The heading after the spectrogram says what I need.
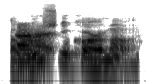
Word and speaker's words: Owusu-Koramoah: setup is, I call him JOK because I butchered his name. Love him. Yeah. Jeremiah Owusu-Koramoah. Yeah. Koramoah, excuse me. Koramoah. Owusu-Koramoah.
